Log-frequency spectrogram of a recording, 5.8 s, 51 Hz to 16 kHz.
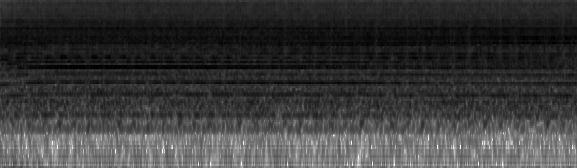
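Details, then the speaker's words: Carter998 engine on dyno, cranking to prime oil pump packed with assembly lube: thin high starter whine at sluggish uneven pace about three turns a second; battery going flat, slow cranking. "Right, well, we'll flatten the battery. That wasn't very good, was it? Should have put it on charge earlier."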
